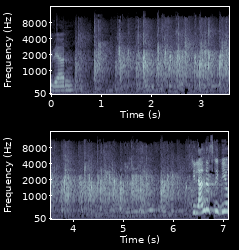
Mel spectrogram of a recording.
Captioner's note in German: Beifall DIE LINKE und SPD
